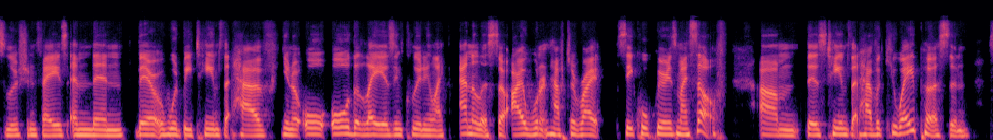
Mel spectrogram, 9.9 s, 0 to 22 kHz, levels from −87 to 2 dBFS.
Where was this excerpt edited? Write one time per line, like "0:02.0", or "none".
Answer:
0:01.3

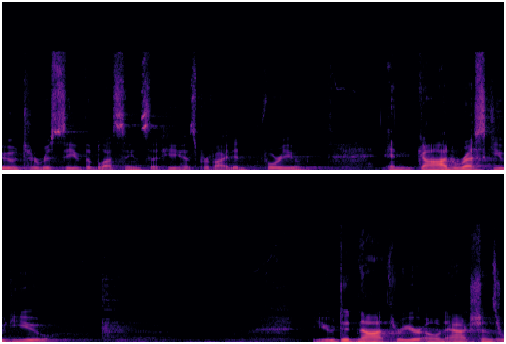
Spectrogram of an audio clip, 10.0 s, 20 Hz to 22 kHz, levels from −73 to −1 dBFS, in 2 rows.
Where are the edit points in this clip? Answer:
none

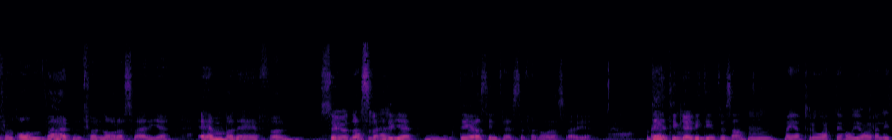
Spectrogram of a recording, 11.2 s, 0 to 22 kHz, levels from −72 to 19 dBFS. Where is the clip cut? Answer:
none

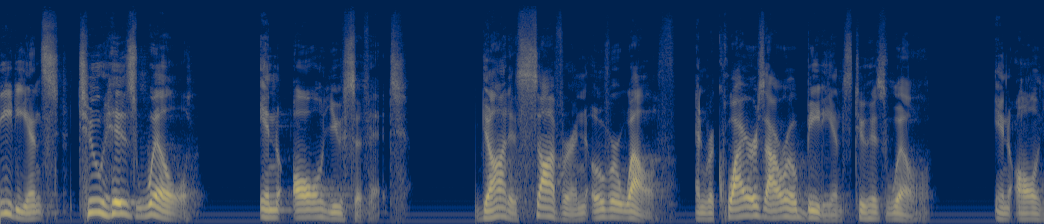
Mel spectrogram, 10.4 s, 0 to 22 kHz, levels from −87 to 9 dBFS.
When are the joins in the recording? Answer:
0:06.9

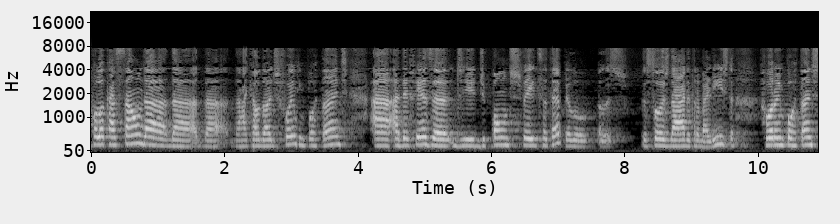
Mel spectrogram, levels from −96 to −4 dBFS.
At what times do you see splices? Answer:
0:03.1
0:05.8
0:07.0

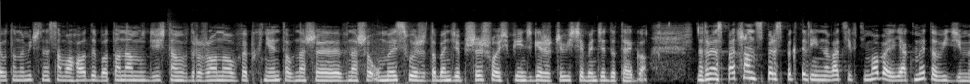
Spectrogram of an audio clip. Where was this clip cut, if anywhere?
0:08.1

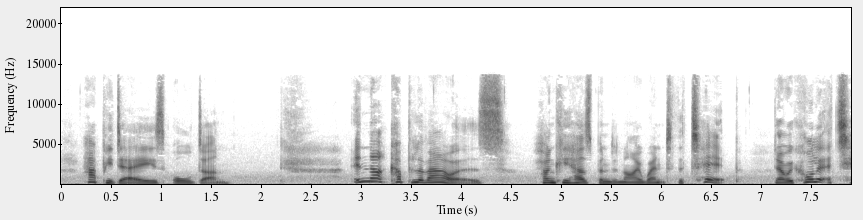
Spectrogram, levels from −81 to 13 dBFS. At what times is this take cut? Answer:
none

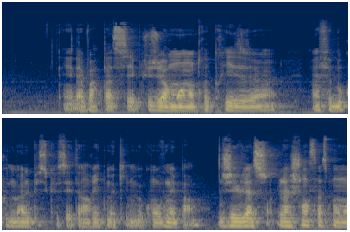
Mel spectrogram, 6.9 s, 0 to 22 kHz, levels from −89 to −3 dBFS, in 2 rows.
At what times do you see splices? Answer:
0:03.0
0:05.5

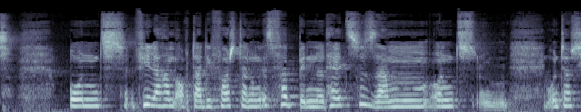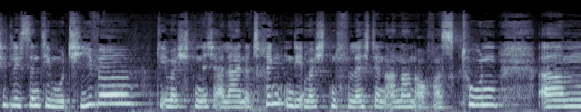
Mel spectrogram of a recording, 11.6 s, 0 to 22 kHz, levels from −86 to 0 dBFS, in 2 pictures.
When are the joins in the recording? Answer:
0:03.3
0:05.4
0:06.2
0:07.5
0:08.9
0:10.4

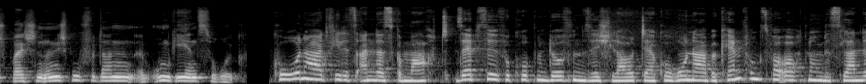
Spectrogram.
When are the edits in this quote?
none

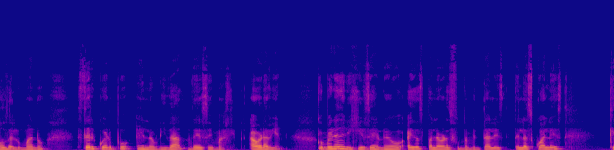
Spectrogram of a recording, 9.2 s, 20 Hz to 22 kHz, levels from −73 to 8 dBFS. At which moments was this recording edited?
0:03.6
0:04.7
0:07.6

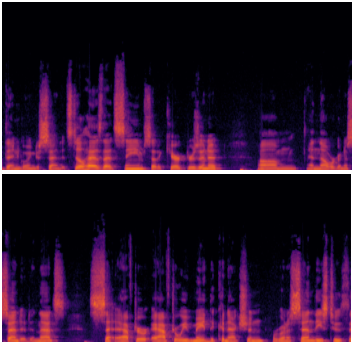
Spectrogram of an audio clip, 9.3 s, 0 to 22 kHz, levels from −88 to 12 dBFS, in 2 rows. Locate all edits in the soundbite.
0:08.2

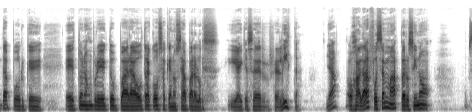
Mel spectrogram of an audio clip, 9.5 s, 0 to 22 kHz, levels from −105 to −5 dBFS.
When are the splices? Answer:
0:04.0

